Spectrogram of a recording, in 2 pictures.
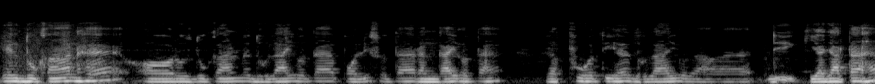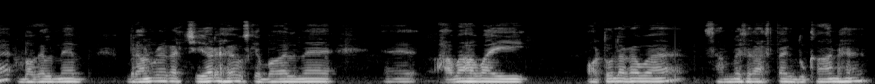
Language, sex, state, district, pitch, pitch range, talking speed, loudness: Hindi, male, Bihar, Muzaffarpur, 130 Hz, 125-140 Hz, 165 wpm, -21 LUFS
